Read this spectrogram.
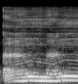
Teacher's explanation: nun bertasjid kita tahan 2 ketukan.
